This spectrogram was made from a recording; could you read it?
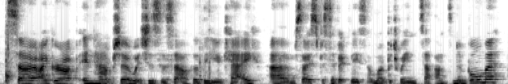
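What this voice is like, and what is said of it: Southern English accent. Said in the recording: “this lovely accent that I have”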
